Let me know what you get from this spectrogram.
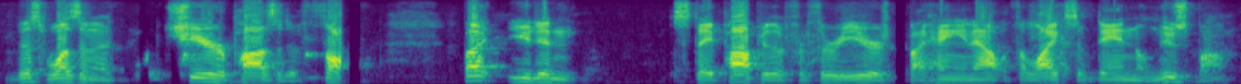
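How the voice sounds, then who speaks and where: A man's voice: fairly low pitch, measured pace, a bit bright, rough recording. A man reading a first-person storybook narration aloud. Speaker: audiobook reader.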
